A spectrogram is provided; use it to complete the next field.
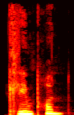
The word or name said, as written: klimpren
